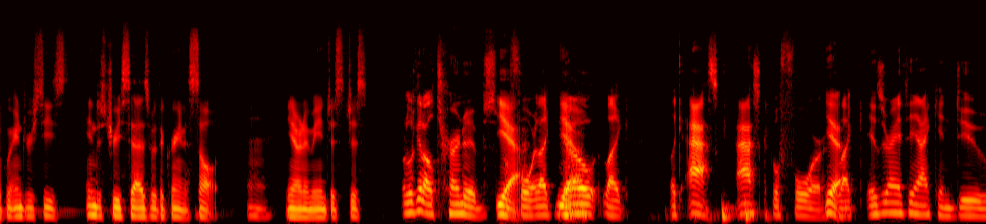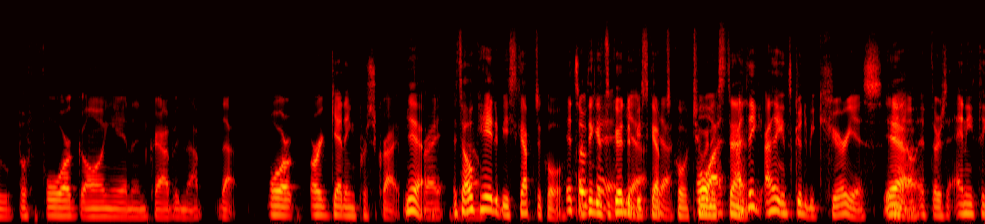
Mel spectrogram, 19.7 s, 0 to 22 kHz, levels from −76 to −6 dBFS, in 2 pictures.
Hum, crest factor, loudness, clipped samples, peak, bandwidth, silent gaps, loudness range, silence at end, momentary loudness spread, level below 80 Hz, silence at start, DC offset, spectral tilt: none; 24 dB; -36 LUFS; under 0.1%; -12 dBFS; 16.5 kHz; none; 7 LU; 0 s; 12 LU; -70 dBFS; 0 s; under 0.1%; -4.5 dB/octave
